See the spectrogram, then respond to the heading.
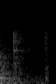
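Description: Air-fried frozen Trader Joe's falafel, cooked through, is tapped or moved with a utensil, giving two short crisp knocks. The crunchy outside shows the falafel is crispy, and it turns out perfectly cooked inside.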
